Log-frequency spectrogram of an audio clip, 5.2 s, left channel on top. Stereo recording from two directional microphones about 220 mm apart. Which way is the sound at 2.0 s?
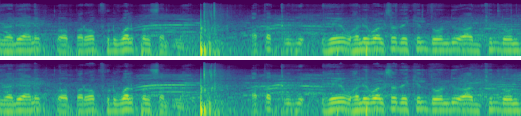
45° left (ahead or behind).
